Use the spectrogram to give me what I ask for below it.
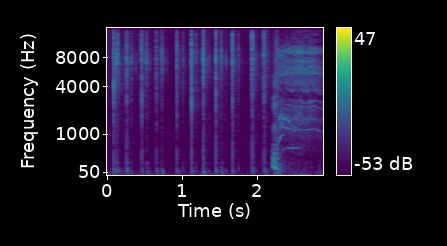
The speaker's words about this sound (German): Warte, ich tippe sie kurz ein.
